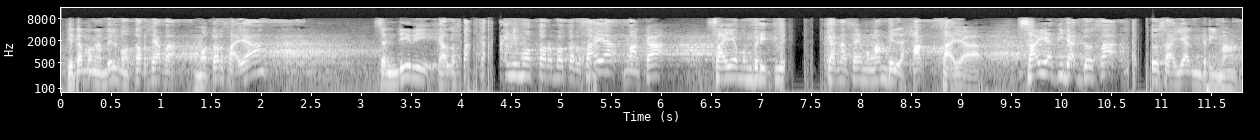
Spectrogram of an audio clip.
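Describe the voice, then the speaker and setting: Man preaching in a roomy hall. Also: sits high. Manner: animated storytelling, acting out quoted voices. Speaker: preacher answering questions. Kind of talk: sermon. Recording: roomy hall, dull sound, faint noise.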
